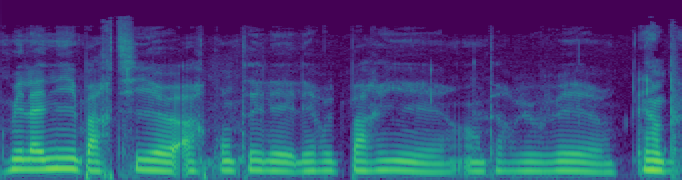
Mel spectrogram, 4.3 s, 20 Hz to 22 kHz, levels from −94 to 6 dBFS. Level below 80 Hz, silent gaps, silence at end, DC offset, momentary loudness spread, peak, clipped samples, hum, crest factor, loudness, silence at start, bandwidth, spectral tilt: -52 dBFS; none; 0 s; under 0.1%; 10 LU; -6 dBFS; under 0.1%; none; 16 dB; -24 LUFS; 0 s; 13.5 kHz; -7.5 dB/octave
